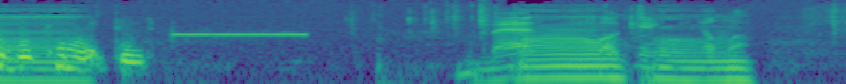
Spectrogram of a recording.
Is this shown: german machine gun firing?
no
